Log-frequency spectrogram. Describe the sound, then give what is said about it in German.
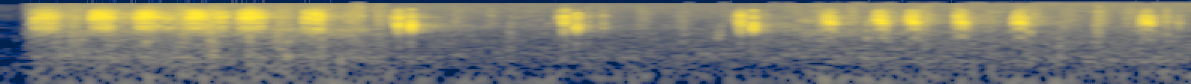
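A male superb lyrebird's courtship song made of mimicked alarm calls of various bird species: rapid, sharp, scratchy chips in quick bursts, some clustered, some spaced, moderately loud, with no talking. “Und für die Vogelweibchenohren, da klingt es sogar bedrohlich, weil der raffinierte Vogel, der macht da die Alarmrufe verschiedener Vogelarten nach.”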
